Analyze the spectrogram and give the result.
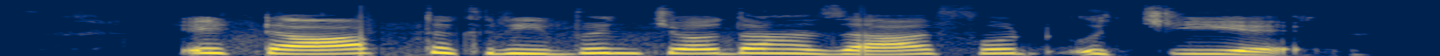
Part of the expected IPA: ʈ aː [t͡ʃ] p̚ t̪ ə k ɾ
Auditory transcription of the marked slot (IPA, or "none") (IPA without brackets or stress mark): none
